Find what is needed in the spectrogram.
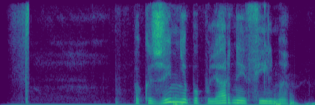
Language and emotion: Russian, neutral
